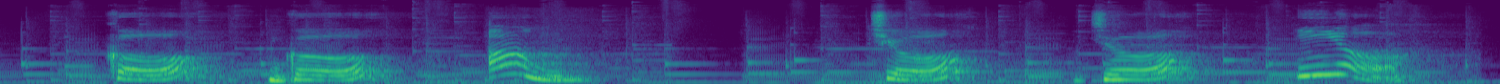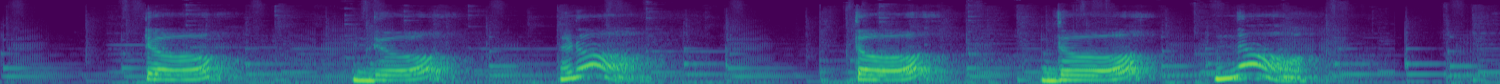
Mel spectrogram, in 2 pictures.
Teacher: 1 अल्पप्राण व्यंजन non aspirated consonants, अल्प का अर्थ है थोड़ा या कम तथा प्राण का अर्थ है प्राणवायु अर्थात श्वास। जिन व्यंजनों के उच्चारण में श्वास कम मात्रा में बाहर निकलती है तथा जिनके उच्चारण में हकार की ध्वनि सुनाई नहीं पड़ती, उन्हें अल्पप्राण व्यंजन कहते हैं।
